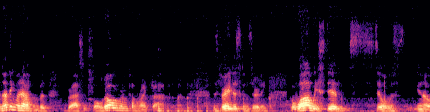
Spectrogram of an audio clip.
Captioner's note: laughs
